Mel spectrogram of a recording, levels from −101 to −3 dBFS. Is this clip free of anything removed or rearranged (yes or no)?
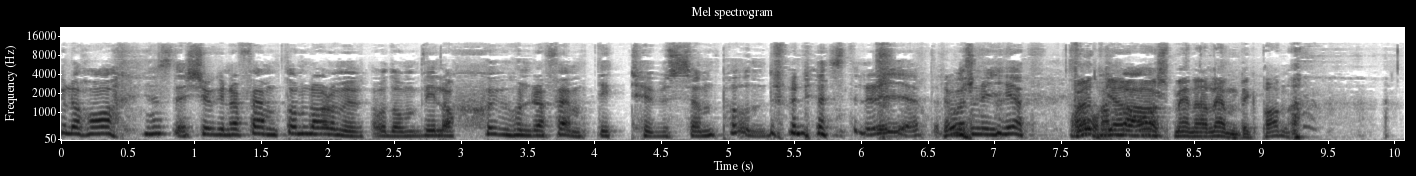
no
